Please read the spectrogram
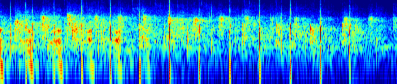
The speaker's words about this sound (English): That's okay. You can clap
